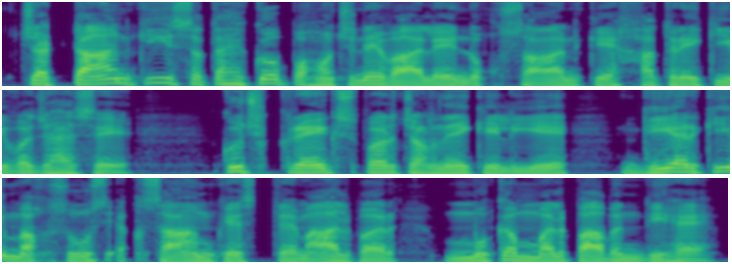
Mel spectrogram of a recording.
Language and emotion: Urdu, neutral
